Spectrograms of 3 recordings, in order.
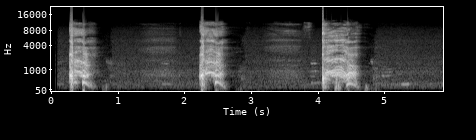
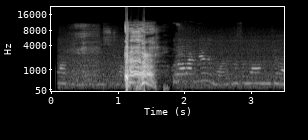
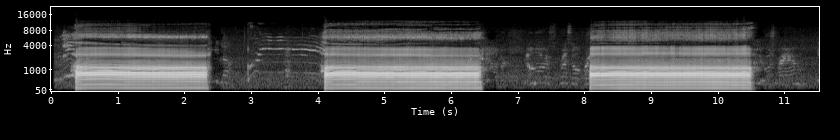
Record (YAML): three_cough_length: 5.9 s
three_cough_amplitude: 32768
three_cough_signal_mean_std_ratio: 0.37
cough_length: 3.5 s
cough_amplitude: 32768
cough_signal_mean_std_ratio: 0.32
exhalation_length: 11.5 s
exhalation_amplitude: 32750
exhalation_signal_mean_std_ratio: 0.71
survey_phase: beta (2021-08-13 to 2022-03-07)
age: 45-64
gender: Male
wearing_mask: 'No'
symptom_change_to_sense_of_smell_or_taste: true
smoker_status: Never smoked
respiratory_condition_asthma: false
respiratory_condition_other: false
recruitment_source: REACT
submission_delay: 1 day
covid_test_result: Negative
covid_test_method: RT-qPCR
